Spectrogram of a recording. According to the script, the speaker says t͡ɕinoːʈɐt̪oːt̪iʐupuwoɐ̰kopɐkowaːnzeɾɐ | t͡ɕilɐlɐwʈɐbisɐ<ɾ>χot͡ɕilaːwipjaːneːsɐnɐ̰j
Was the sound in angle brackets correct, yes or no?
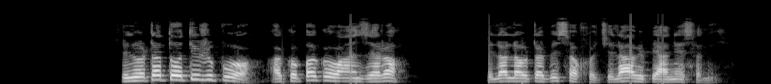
no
